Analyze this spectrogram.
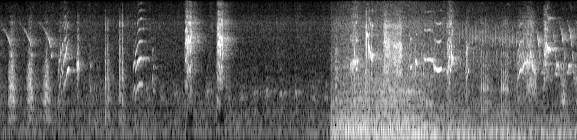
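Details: Javan myna calling loudly to stir other mynas: a string of sharp separate notes with whistled upslurs, a short pause, then a denser burst of squawks and chatter over background hiss.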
